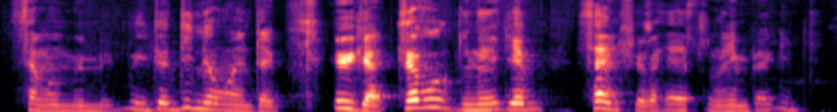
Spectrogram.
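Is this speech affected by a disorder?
Yes: cerebral palsy; speech noticeably affected.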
